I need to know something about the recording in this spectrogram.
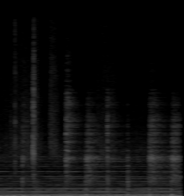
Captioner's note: car indicator on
